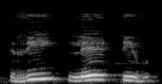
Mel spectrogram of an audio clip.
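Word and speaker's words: relative: आखिरी में ई है, हमें उसका उच्चारण नहीं करना। तो मीनिंग क्या बनी? रिलेटिव, रिलेटिव, रिलेटिव।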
